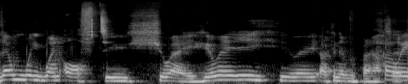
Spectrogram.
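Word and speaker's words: Huế: we went off to hu hu hu I can never Hue Hue it's spelled Hue like a like a color like the Hues yeah but it's not pronounced that way and that's a really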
